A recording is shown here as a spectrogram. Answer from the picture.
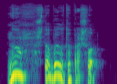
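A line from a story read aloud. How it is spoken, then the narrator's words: Sighed. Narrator (Russian): вздохнула Хонор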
